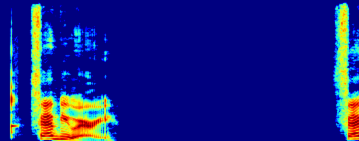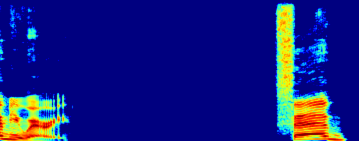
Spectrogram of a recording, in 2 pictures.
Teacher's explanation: That first R isn't really pronounced.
